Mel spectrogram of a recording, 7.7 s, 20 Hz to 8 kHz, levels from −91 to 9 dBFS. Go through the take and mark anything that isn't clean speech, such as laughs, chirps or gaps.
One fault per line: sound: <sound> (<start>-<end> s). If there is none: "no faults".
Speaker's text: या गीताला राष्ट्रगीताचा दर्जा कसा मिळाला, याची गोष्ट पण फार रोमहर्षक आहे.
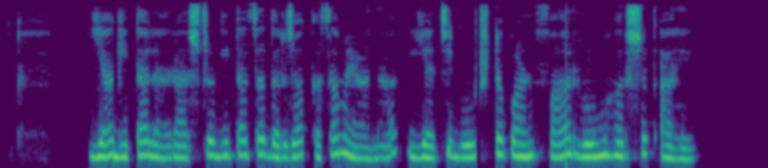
sound: dropout (4.8-4.8 s)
